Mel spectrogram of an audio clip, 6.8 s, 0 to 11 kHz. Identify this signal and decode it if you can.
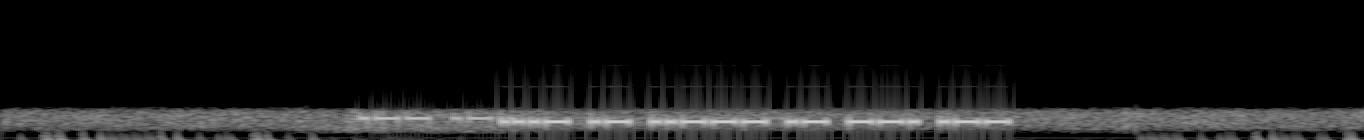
Morse code, heard as a keyed tone, about 32 wpm, 440 Hz. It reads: VA2AGW
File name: contests / naqp-cw-k5tr-op-k5pi- -2200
